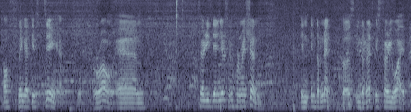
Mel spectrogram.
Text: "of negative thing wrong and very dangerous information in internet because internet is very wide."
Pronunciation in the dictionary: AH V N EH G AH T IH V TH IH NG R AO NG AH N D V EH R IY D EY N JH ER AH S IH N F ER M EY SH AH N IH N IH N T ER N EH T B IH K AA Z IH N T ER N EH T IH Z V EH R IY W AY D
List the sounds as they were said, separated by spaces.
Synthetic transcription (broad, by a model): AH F N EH G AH T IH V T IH NG R AO NG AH N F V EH R IY D EY N JH ER AH S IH N F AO M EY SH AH N IH N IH N T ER N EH T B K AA S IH N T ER N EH T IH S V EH R IY W AY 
